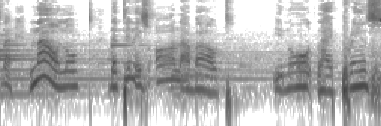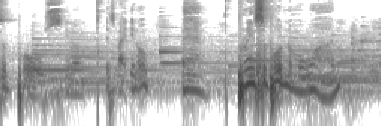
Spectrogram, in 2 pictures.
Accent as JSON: {"language": "English", "town": "Elmina", "region": "Central Region", "country": "Ghana", "said": "I come from Elmina"}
